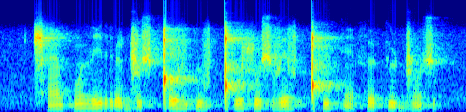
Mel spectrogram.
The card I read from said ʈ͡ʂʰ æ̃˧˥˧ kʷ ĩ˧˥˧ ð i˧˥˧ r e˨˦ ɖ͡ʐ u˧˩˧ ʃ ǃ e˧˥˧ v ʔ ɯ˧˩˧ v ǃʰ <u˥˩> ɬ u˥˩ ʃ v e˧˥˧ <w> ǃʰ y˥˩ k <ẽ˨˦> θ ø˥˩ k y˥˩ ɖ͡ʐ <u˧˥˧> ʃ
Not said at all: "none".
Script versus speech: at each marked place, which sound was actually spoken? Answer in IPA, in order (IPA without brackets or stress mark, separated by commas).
u˧˥˧, v, ẽ˧˩˧, ũ˧˥˧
